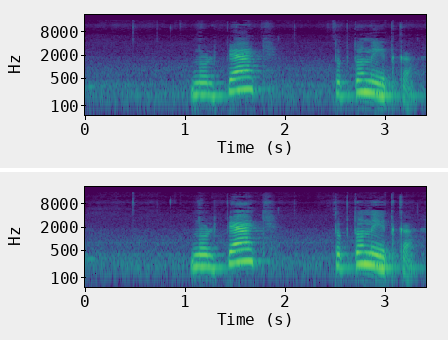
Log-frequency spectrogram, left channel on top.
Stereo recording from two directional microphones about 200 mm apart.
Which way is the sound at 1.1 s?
20° right (ahead or behind).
